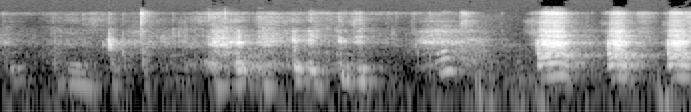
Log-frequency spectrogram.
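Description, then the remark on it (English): Three loud, raspy squawks from a squeezed rubber chicken toy burst out in quick succession near the end, following a stretch of people talking and laughing. “You know those chickens that you squeeze and then they make that noise like, rah, rah, rah?”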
